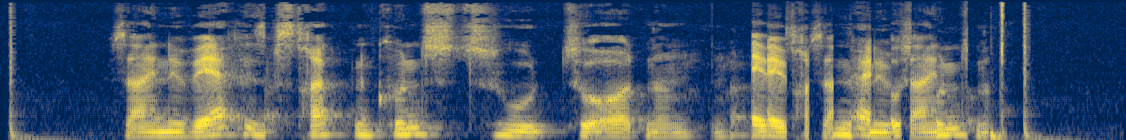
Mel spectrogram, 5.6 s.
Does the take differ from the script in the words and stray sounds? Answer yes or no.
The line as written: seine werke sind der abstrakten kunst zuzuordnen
yes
